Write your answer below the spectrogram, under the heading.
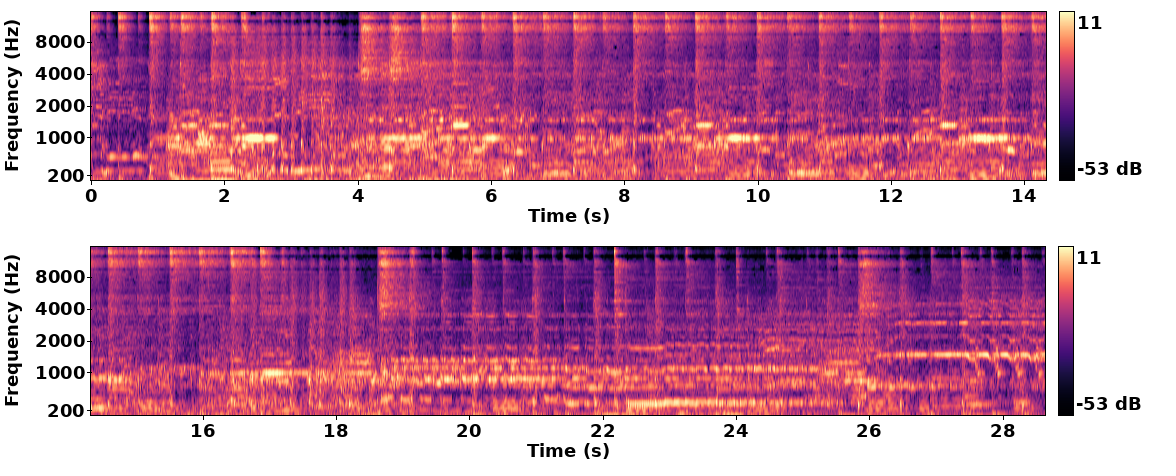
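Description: Live blues-rock band playing an instrumental passage, with a lead guitar over a steady drum and bass groove.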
